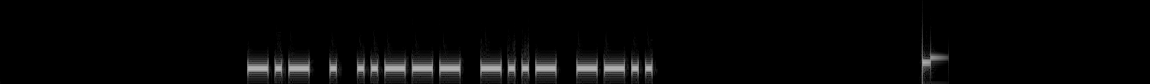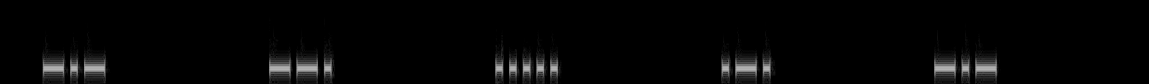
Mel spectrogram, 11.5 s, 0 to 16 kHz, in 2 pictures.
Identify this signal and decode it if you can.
Morse code, heard as a keyed tone, about 34 wpm, spaced as for 15 wpm, 700 Hz. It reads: KE2XZ KG5RK
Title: USA Call Signs - 5 Characters - 8x Character Spacing - 35wpm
